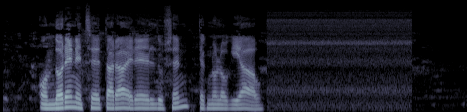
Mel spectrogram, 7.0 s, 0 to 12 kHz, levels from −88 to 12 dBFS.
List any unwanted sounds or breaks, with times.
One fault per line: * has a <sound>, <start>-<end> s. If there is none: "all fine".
all fine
